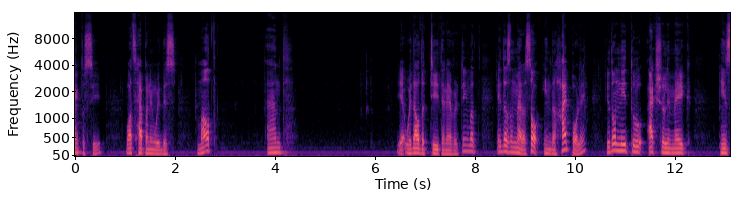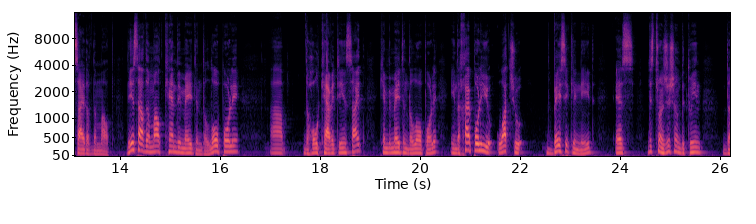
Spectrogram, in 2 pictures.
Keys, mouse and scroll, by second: 1.6 x, 10.3 g.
